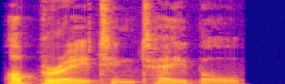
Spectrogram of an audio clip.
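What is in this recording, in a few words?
"operating table", British English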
